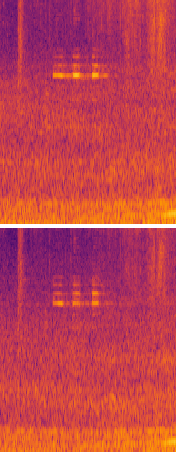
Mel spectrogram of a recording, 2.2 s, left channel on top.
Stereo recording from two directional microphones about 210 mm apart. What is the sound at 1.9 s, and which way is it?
Vehicle, 15° right (ahead or behind).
